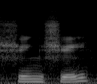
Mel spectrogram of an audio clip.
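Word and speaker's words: Ching Shih: a real historical figure I believe her name is pronounced shingi uh and she was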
